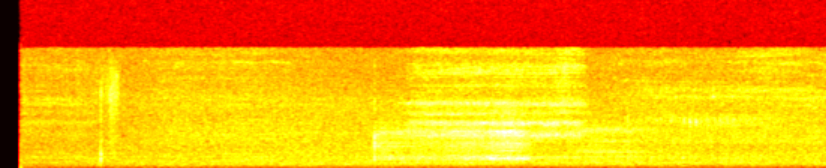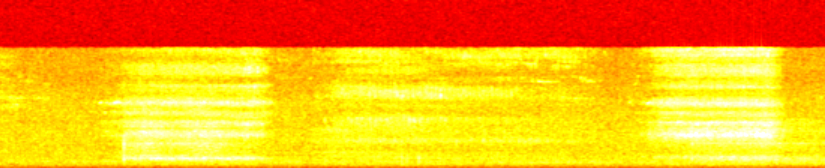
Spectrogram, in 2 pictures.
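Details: Mother and daughter sleeping in the same position, both snoring: soft, recurring hissing snores every three to four seconds.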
